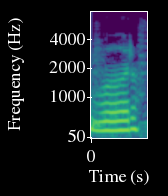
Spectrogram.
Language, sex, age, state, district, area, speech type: Marathi, female, 45-60, Maharashtra, Nagpur, urban, read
